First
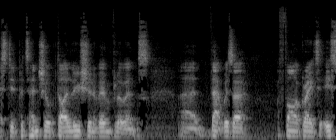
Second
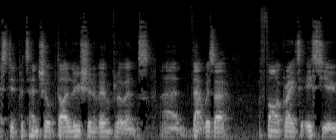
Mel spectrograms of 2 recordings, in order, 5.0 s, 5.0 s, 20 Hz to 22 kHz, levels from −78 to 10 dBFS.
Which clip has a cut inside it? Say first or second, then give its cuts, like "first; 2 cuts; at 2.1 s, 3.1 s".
second; 1 cut; at 2.3 s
